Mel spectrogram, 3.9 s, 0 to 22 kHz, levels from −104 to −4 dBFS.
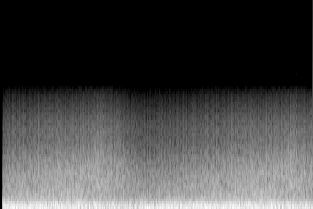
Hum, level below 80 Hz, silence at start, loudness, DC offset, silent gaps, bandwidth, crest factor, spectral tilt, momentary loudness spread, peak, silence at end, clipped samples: none; -16 dBFS; 0 s; -18 LUFS; under 0.1%; none; 2.2 kHz; 12 dB; -13 dB/octave; 4 LU; -2 dBFS; 0 s; under 0.1%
